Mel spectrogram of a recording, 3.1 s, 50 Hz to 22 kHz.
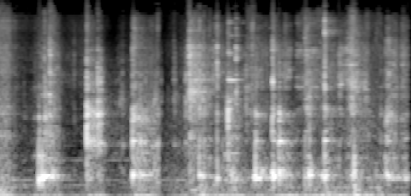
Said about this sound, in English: Okay, so you have the 2 cups of flour, and then we're going to put in 1 tablespoon of baking powder.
